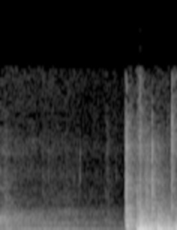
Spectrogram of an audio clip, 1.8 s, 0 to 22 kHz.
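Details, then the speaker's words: Old commercial steel hollow-metal door after grinding about 1/16" off the top edge: a quiet swing and one solid low thud on closing, with no rubbing, scraping or creak; the door now closes freely. "and there we go. No more rubbing, no more scraping, no more awful creaky noise, and you no longer have to throw your shoulder into this door to open it."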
